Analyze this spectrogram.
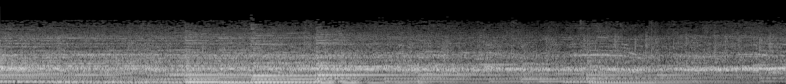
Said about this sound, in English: Begin to break forth into joyful shoutings of the Lord. For the Lord has done it, and He will surely bring it to pass. Give the Lord a shout and a clap of praise.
